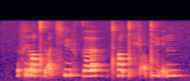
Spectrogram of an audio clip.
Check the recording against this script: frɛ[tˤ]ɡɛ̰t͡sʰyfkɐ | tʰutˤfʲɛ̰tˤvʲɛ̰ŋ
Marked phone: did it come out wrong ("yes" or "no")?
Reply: no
